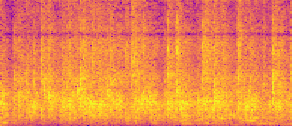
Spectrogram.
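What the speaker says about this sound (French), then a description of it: "Vous pouvez l'applaudir." A campground audience at an evening show claps for a performer, a thick and fairly loud wash of applause that runs through the whole moment.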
